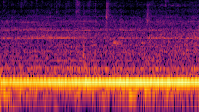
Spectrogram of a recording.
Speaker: nicely done so as you can see everything's put back together it works like it's supposed to I'm very satisfied and of course the wife is happy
